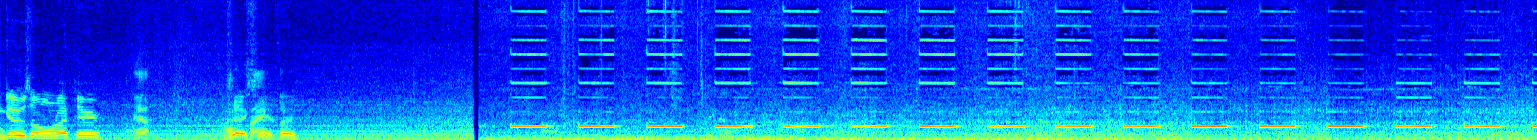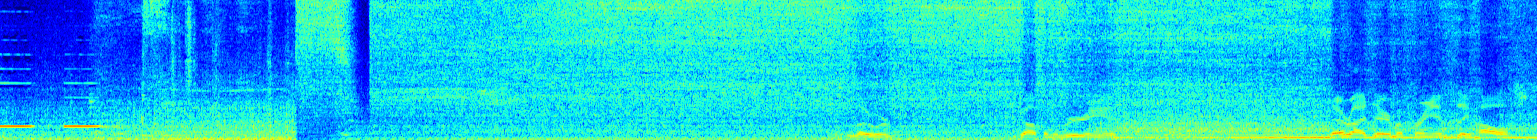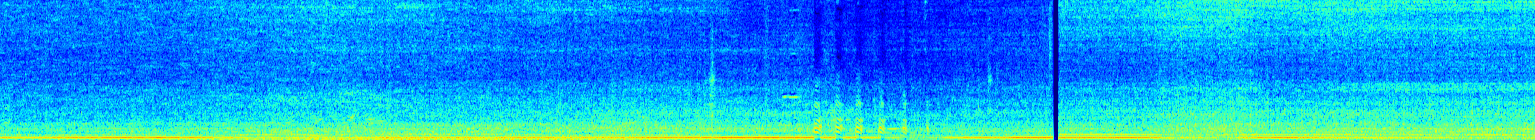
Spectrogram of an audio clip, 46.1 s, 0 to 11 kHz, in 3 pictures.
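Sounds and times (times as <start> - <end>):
truck engine running: 0.0 - 46.0
vehicle backup alarm beeping: 5.0 - 19.8, 37.6 - 39.1
hiss: 18.3 - 26.2.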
